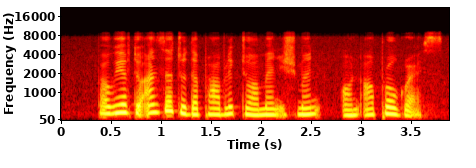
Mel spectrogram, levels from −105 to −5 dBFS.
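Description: Nothing in this speech goes wrong, and the top end stopping around 8 kHz is just the call microphone processing and the Opus call path doing their normal job.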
